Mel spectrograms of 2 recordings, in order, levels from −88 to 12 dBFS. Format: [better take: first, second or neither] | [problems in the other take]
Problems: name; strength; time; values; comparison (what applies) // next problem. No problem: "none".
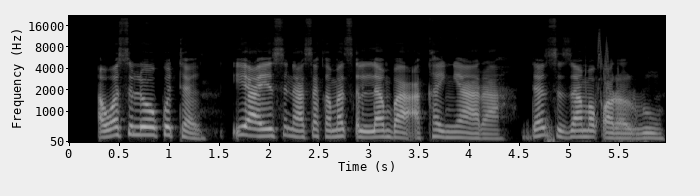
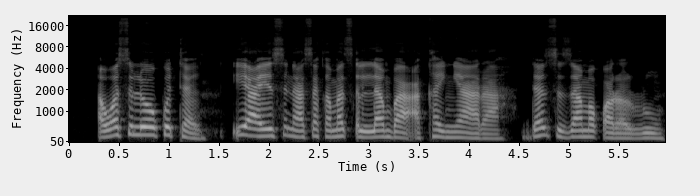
second | noise reduction (neural mask model Resemble Enhance denoiser)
